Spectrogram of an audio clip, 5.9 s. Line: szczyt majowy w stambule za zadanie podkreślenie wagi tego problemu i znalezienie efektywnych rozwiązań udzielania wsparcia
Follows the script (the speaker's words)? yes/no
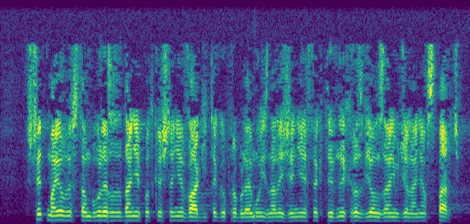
yes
